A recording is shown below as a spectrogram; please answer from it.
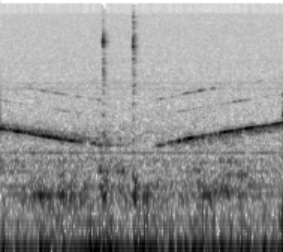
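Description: A distant ambulance siren wails outside, a faint rising and falling tone that fades and returns, with a couple of soft ticks in between.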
